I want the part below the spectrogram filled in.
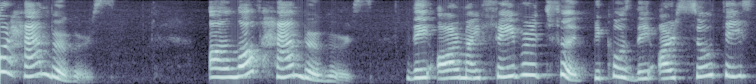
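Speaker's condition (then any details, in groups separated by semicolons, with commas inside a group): No condition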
